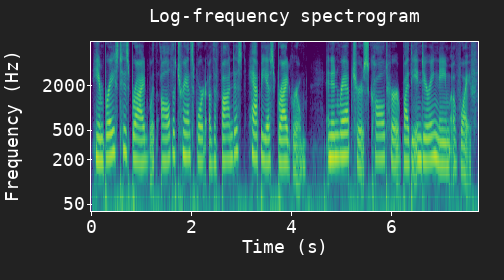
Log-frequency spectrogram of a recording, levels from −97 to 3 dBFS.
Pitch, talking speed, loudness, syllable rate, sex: 200 Hz, 185 wpm, -19 LUFS, 5.2 syllables/s, female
